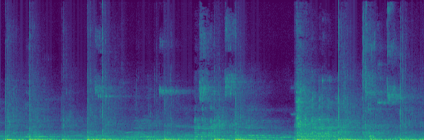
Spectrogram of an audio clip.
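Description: Basketball bouncing on a hardwood gym floor, a string of irregular thuds echoing around the large hall as the ball is dribbled up the court.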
